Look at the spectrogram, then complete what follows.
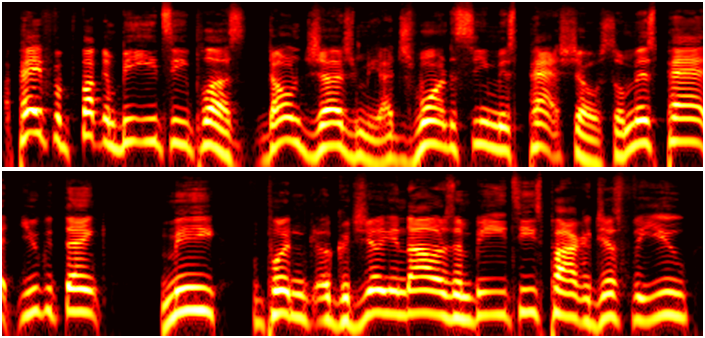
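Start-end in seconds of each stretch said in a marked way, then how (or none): none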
